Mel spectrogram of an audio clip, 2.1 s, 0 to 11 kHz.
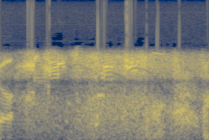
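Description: Kenwood TS-590 transceiver's receiver being tuned across the 40-metre amateur band in lower sideband: snatches of garbled, off-tune voices and band noise slide past, with the narrow, thin sound of single-sideband radio audio.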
